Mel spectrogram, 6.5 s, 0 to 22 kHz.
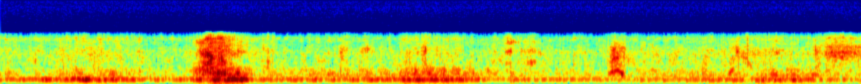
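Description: Mazda 929 engine held at high revs during a burnout, the driven tyres spinning on the slab, with a brief louder surge about a second and a half in.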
